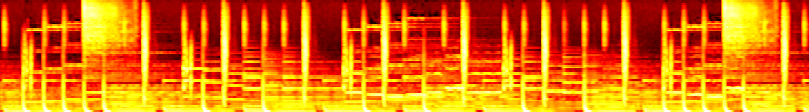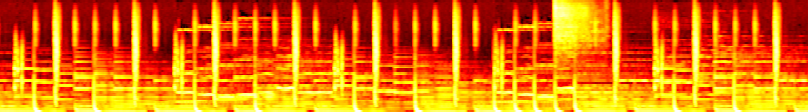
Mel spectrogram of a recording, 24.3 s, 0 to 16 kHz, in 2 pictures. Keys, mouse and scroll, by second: 9.6 double click, 9.8 double click, 11.5-15.8 typing, 20.3 double click, 21.1-22.0 typing.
